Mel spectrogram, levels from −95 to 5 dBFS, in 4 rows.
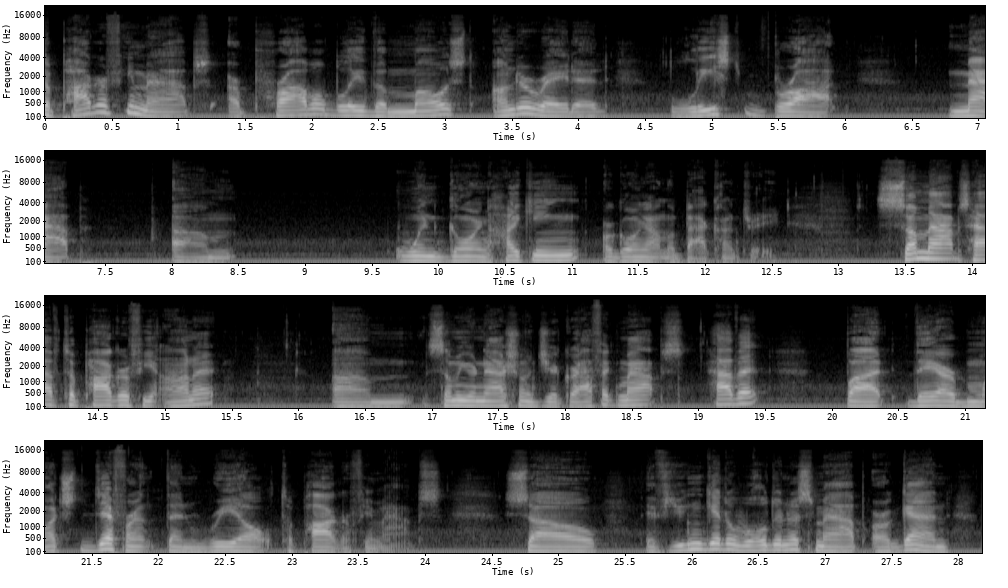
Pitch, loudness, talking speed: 110 Hz, -33 LUFS, 115 wpm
